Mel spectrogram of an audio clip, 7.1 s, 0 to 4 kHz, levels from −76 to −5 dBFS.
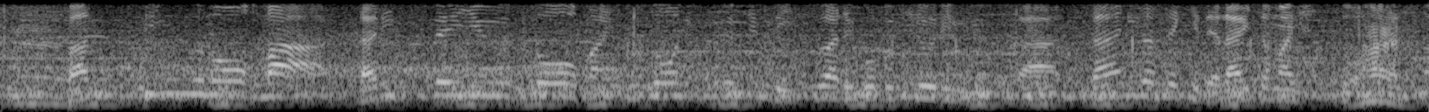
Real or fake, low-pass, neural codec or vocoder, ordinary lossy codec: real; 3.6 kHz; none; AAC, 32 kbps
